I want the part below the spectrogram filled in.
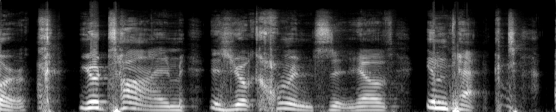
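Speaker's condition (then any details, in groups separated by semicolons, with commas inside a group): Cerebral palsy; from birth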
